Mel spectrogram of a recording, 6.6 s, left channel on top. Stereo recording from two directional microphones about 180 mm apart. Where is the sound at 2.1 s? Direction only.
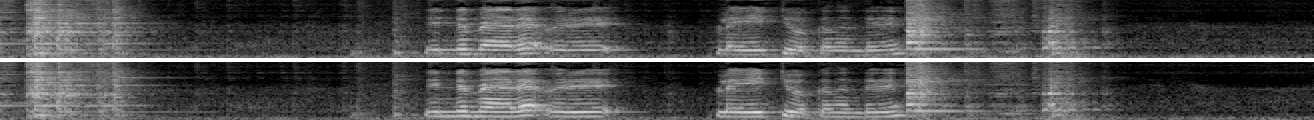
45° right (ahead or behind).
